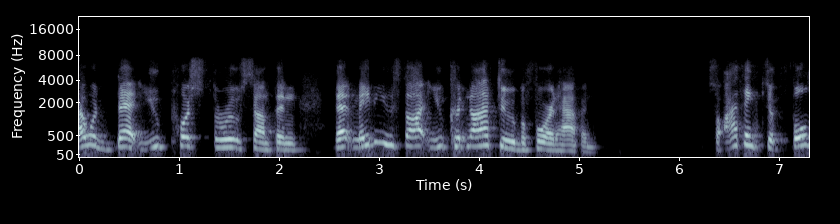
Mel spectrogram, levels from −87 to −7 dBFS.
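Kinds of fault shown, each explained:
AMR rate drop: From 1.10 to 4.22 s, between "would bet you" and "before it happened", the speech turns rougher and more synthetic with no gap or bandwidth loss, which fits the HD Voice codec stepping from 12.65 to 8.85 kbit/s, trading bits for error protection.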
